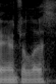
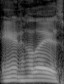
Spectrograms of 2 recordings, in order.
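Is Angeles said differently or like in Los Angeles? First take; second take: like Los Angeles; differently. First: Angeles is said as in Los Angeles. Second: Angeles is not said as in Los Angeles. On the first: This is what outsiders search for. "they call it Angeles because Los Angeles" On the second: This is the local name. "say it right"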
